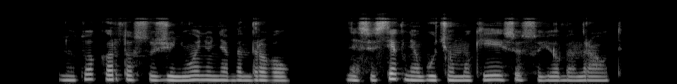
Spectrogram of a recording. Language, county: Lithuanian, Kaunas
